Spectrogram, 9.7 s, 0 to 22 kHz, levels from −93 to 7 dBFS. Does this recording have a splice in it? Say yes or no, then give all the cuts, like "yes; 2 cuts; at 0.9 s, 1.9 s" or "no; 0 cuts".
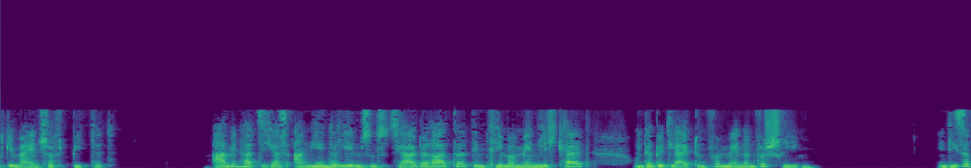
no; 0 cuts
